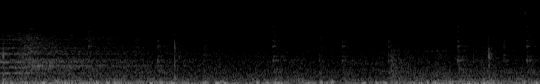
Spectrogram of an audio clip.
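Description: Horse hooves clip-clop in a steady, dense rhythm in the video game Darksiders Genesis, close and continuous throughout over a busy game soundscape, with no voices.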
